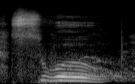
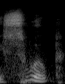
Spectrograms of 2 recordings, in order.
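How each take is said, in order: First: "Swoop" drawn out with a chuckle; swoop with a laugh. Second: Said in the usual way. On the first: Shown as a demonstration. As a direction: lead the room through it, laughing. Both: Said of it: "Can you say it with me?".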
